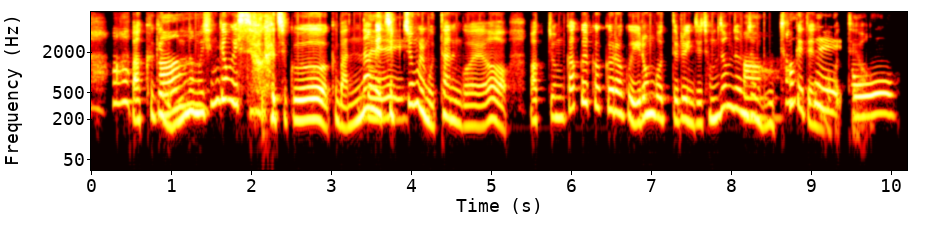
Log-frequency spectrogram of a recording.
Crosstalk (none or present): present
